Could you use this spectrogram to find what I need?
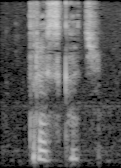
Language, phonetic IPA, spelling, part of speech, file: Polish, [ˈtrɨskat͡ɕ], tryskać, verb, LL-Q809 (pol)-tryskać.wav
